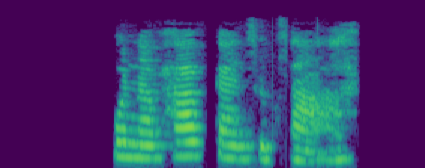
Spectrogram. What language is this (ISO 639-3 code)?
tha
